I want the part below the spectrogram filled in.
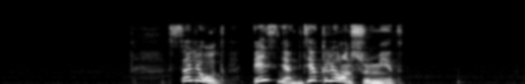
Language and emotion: Russian, positive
